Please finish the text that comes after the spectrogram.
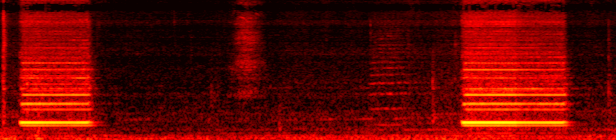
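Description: Two loud, steady car horn blasts, each about a second long, separated by a pause filled with low traffic rumble.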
